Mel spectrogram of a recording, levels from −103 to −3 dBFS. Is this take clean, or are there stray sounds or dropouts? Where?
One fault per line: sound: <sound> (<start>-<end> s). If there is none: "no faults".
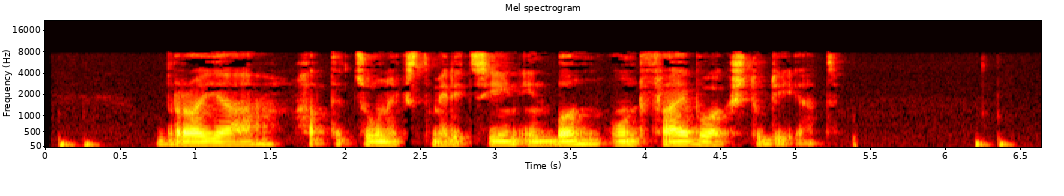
no faults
